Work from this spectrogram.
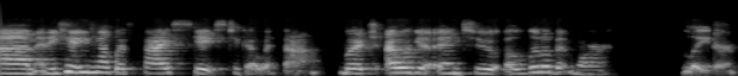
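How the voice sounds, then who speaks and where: With a Texan accent, a woman talks at a fairly quick pace in a high pitch, her pitch varying in an ordinary way and her loudness swinging widely. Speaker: student presenter. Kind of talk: class presentation. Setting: classroom. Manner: fast.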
